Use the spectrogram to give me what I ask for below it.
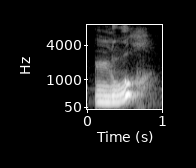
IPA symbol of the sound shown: u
